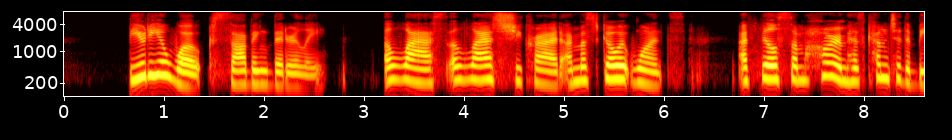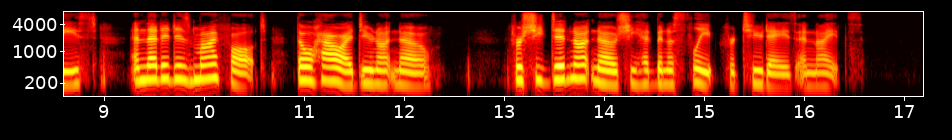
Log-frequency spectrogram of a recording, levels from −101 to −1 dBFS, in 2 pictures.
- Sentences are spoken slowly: No, average, 170 wpm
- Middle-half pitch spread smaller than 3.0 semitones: No, average, 4.6 semitones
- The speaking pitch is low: No, high, 220 Hz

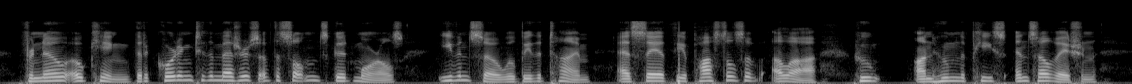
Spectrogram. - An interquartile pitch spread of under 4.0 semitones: No, average, 4.8 semitones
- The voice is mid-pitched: Yes, medium, 155 Hz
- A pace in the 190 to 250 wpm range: No, average, 170 wpm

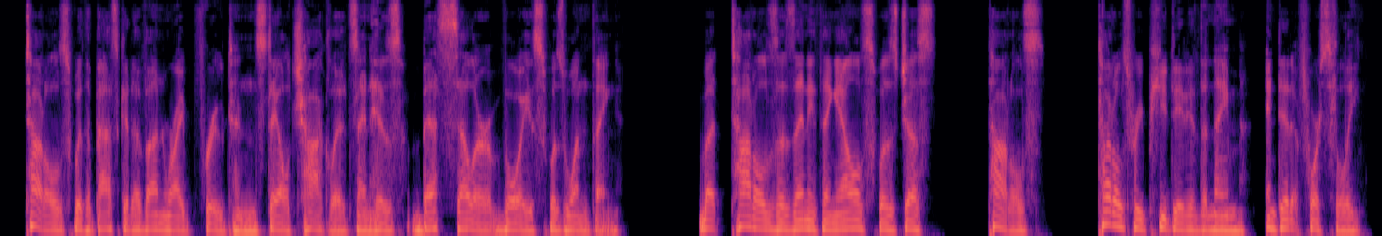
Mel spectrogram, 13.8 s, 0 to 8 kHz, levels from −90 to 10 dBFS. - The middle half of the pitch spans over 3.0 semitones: Yes, average, 3.6 semitones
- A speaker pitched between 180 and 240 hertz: No, very low, 95 Hz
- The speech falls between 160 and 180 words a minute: No, average, 150 wpm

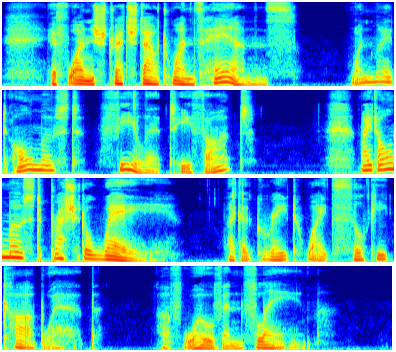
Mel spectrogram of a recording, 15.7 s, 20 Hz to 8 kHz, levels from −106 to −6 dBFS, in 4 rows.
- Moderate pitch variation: No, wide, 8.5 semitones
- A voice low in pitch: Yes, low, 120 Hz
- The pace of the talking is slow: Yes, slow, 105 wpm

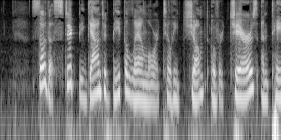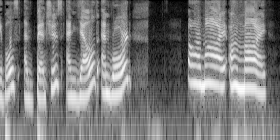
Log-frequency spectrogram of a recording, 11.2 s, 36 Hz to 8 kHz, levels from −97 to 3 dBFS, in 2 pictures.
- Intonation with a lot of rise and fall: Yes, wide, 7.9 semitones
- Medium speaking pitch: No, high, 210 Hz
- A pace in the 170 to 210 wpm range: No, slow, 135 wpm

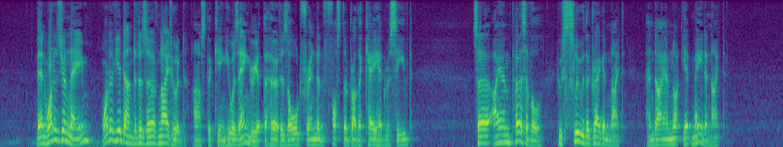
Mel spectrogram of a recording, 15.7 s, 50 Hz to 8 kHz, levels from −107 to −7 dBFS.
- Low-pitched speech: Yes, low, 115 Hz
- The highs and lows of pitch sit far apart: Yes, wide, 5.7 semitones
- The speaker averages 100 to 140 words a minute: No, average, 180 wpm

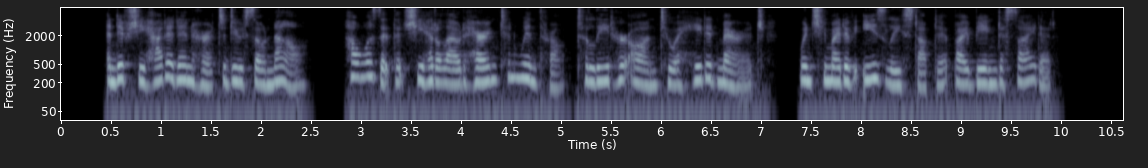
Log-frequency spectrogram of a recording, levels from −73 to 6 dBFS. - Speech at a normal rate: No, fast, 215 wpm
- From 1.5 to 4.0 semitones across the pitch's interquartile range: Yes, average, 3.0 semitones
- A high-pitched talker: Yes, high, 210 Hz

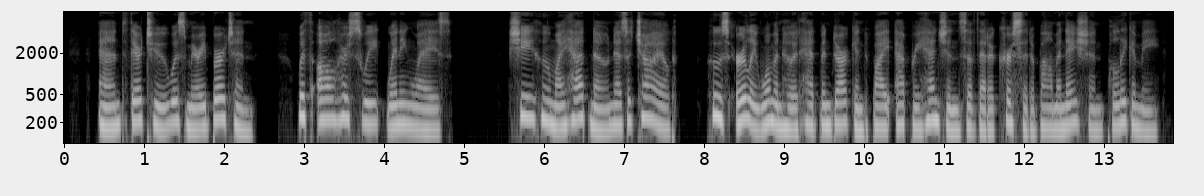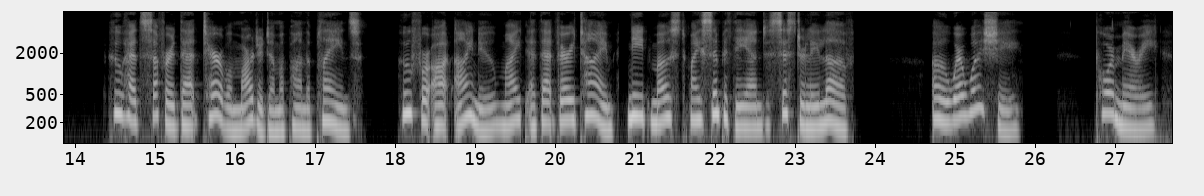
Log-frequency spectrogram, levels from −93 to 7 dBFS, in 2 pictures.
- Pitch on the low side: No, medium, 180 Hz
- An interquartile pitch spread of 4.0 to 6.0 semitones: Yes, average, 4.4 semitones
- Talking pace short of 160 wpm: Yes, average, 150 wpm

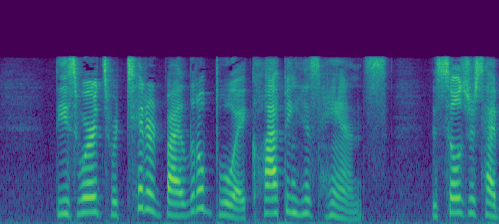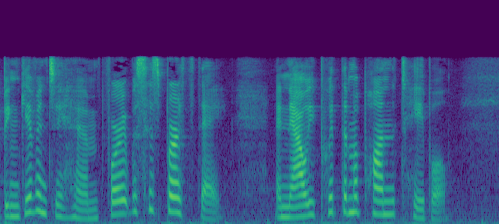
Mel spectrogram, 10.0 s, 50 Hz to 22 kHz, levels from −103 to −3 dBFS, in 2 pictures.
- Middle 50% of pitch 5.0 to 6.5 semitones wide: Yes, wide, 5.4 semitones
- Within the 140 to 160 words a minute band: No, average, 185 wpm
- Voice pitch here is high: Yes, high, 230 Hz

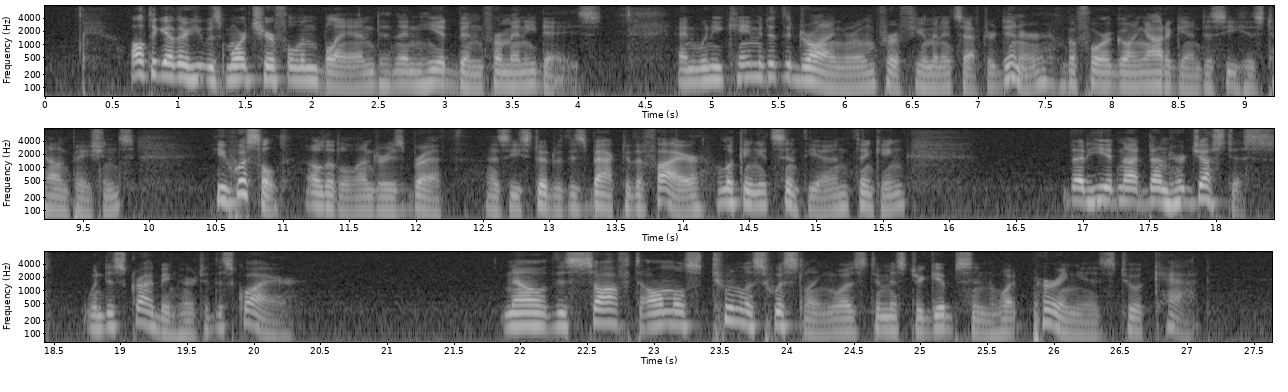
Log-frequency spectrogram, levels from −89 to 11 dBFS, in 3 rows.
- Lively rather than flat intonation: Yes, wide, 6.1 semitones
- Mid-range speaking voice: No, low, 120 Hz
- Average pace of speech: Yes, average, 190 wpm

